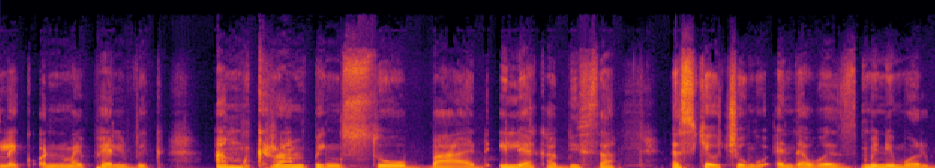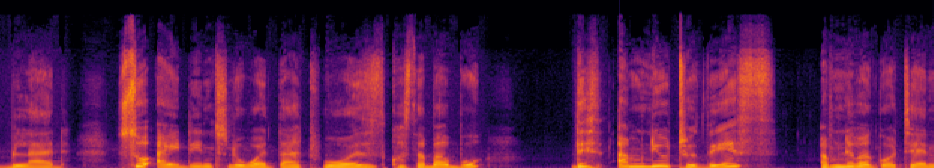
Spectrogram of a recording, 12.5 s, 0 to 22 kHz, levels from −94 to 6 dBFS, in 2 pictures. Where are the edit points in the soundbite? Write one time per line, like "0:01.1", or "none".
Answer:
none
